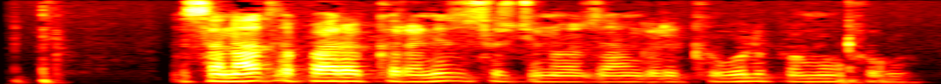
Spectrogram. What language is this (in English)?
Pashto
